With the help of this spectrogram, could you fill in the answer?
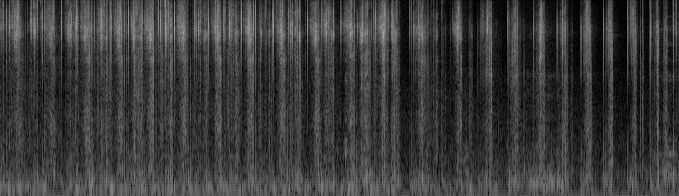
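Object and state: Rock-salt lamp being scratched.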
